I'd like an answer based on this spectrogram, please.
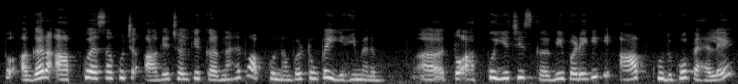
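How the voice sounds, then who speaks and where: Husky young woman giving encouraging speaking tips. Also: fairly high pitch, moderate pace, muffled recording. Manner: encouraging, conversational, frequent "theek hai" check-ins. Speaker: speaking coach, video creator. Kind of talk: motivational tips talk to camera.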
